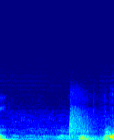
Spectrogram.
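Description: A single sudden sharp gunshot crack about a second and a half in, after a quiet stretch, fading quickly into noisy street sound.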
